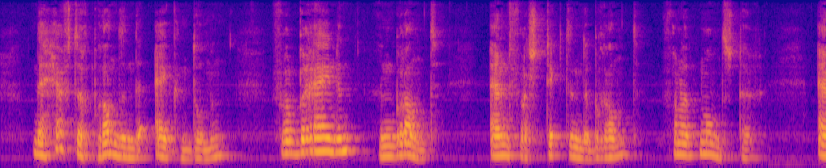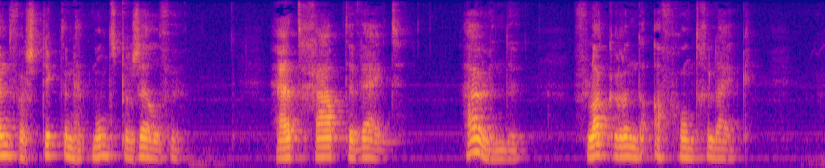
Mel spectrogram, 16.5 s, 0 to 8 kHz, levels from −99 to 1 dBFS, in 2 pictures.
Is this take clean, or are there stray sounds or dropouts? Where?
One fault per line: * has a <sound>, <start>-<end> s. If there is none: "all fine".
all fine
